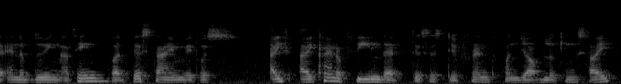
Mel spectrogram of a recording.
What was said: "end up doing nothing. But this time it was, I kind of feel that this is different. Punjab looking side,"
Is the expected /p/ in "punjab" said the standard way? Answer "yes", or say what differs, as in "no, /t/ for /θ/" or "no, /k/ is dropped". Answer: no, /f/ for /p/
